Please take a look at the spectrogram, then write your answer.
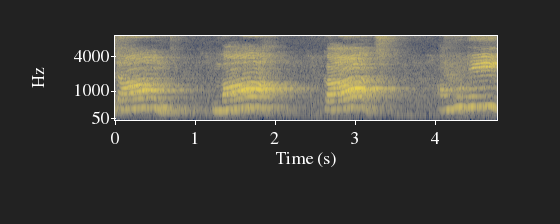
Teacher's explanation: फिर है हमारा ये वाला अनुनासिक, जिसमें चंद्र बिंदु है। अब अनुनासिक के अंदर इसका उच्चारण मुंह और नाक दोनों से होता है।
